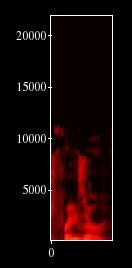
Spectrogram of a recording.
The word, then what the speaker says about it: Fraser: Since we're going to get yelled at, it's Fraser. Fraser. You pronounce that with a Z.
